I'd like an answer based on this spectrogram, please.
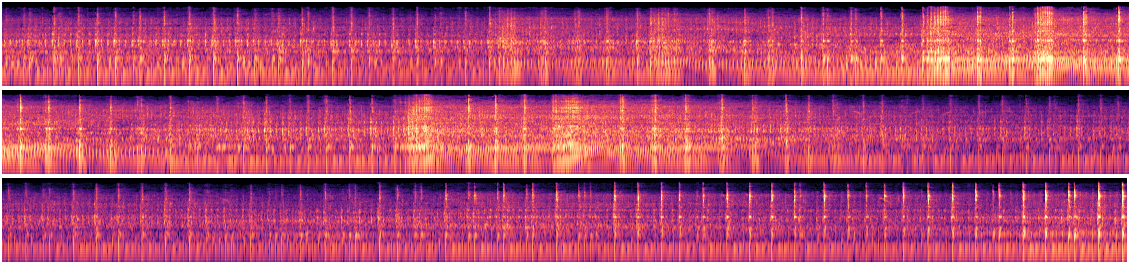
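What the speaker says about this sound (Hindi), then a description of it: "इस बाइक का साउंड आपको कैसा लगा" A restored Suzuki motorcycle's single-cylinder engine runs steadily after a kick start, a close, continuous mechanical chatter that idles with a few swells in revs and no talk over it.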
